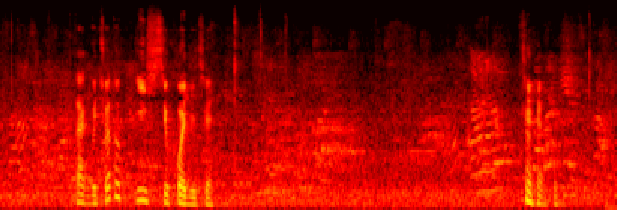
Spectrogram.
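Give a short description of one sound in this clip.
A young child talks nearby.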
